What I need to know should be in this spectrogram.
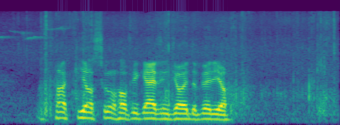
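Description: A man talks calmly and close by, outdoors.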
